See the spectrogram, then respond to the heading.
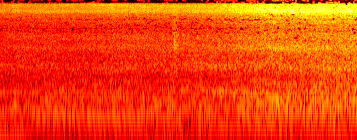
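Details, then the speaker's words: Toyota Kijang with an Aisan carburetor, first start after carburetor disassembly, not yet at working temperature: it starts immediately into an even, steady idle with a soft regular pulse, rising slightly as it settles. "settingan dingin itu berarti settingan start yang kita pakai kan normal ya kondisi panas Wah ternyata langsung menyala ini"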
